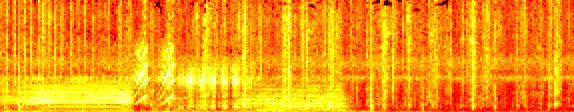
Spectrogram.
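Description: Cow mooing twice: a long moo about a second long, then a second moo that falls in pitch.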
